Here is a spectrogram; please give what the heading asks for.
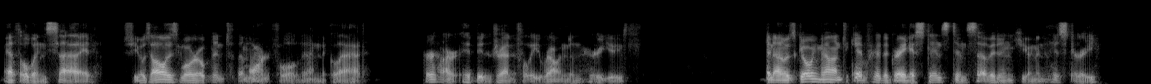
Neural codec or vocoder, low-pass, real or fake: codec, 24 kHz, 1.5 kbps, HILCodec; 7.2 kHz; fake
